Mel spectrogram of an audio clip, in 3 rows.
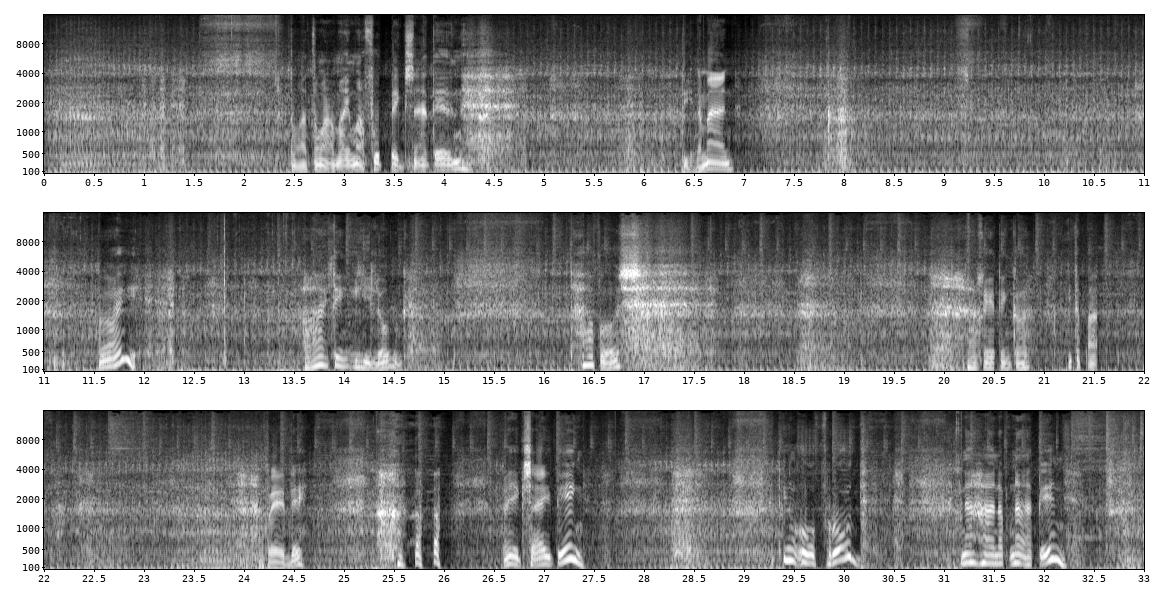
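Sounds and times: motorcycle engine running steadily: 0:00.0 - 0:33.0.

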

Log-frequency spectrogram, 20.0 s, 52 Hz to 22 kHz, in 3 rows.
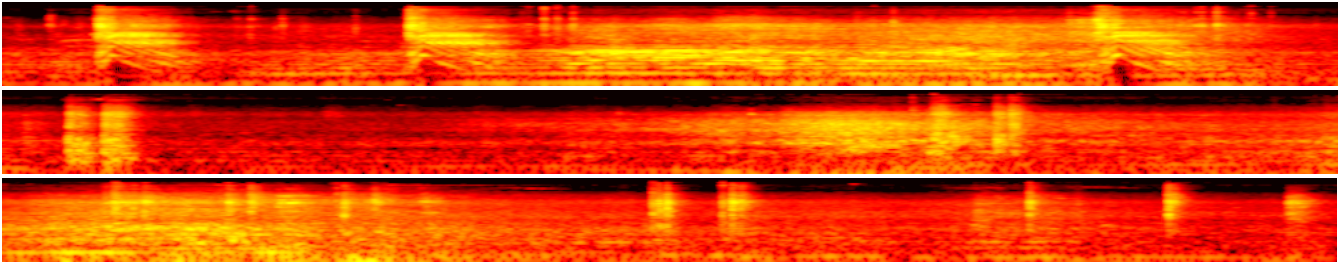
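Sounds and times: motor vehicle passing: 0:00.0 - 0:06.8, 0:08.0 - 0:19.6.

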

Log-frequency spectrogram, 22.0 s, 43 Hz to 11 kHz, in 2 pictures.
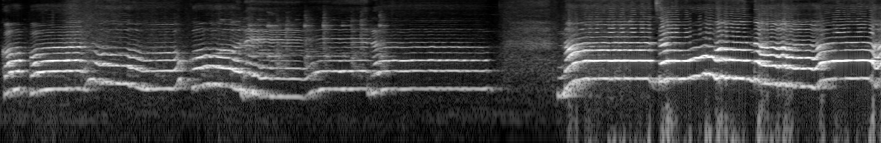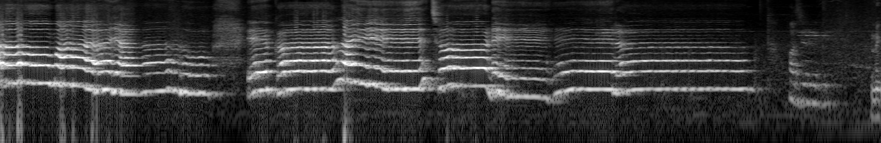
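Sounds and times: woman singing unaccompanied: 0:00.0 - 0:06.3, 0:07.0 - 0:20.6.

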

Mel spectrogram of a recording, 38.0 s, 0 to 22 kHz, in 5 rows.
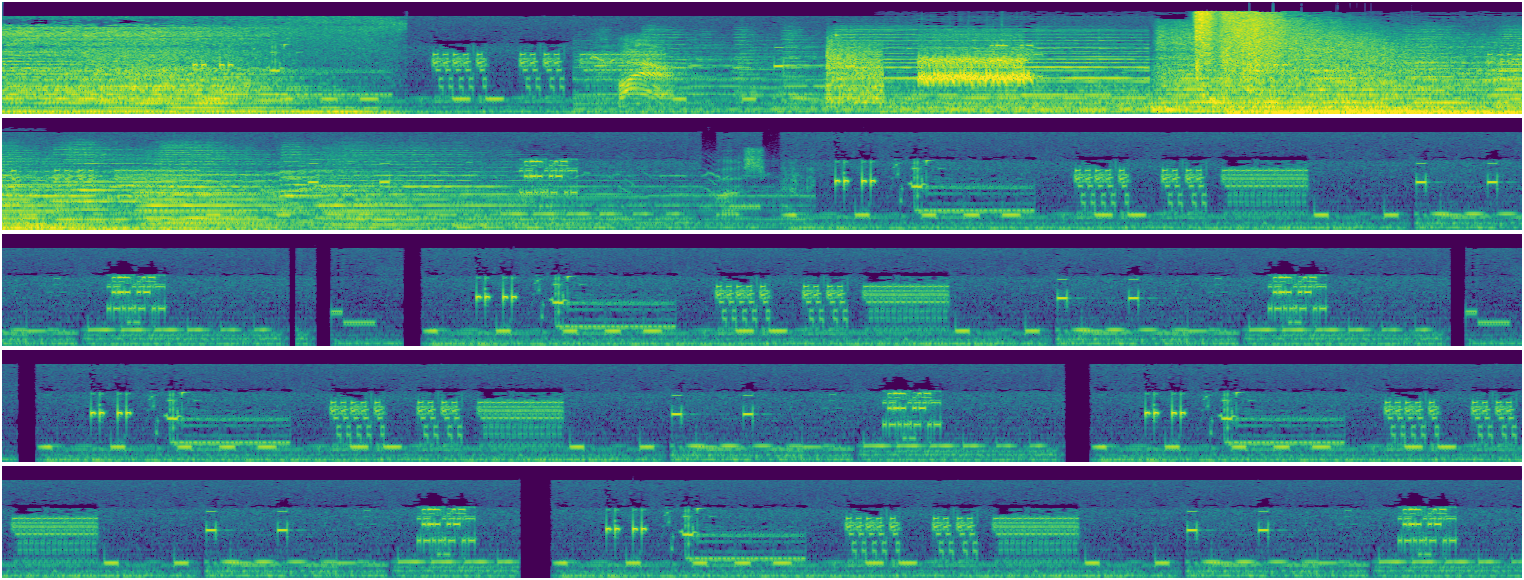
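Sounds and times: electronic beeps and chirps: 0:00.9 - 0:05.2, 0:10.2 - 0:10.6, 0:11.2 - 0:38.0
orchestral music: 0:02.9 - 0:11.7.

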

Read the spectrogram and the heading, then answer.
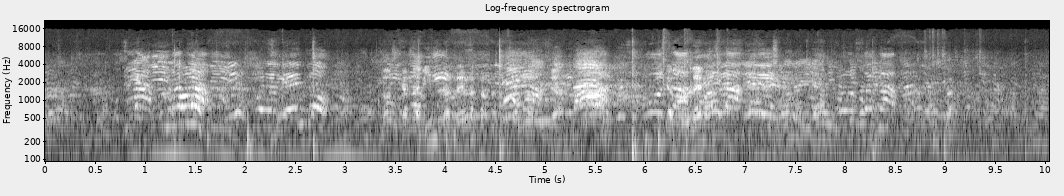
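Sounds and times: shouting and chatter: 0:00.0 - 0:10.0.

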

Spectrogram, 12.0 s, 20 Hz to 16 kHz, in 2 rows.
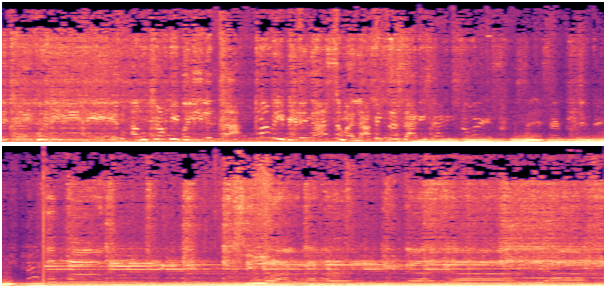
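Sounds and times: background music: 0:00.0 - 0:12.0
car engine revving: 0:00.0 - 0:12.0.

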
